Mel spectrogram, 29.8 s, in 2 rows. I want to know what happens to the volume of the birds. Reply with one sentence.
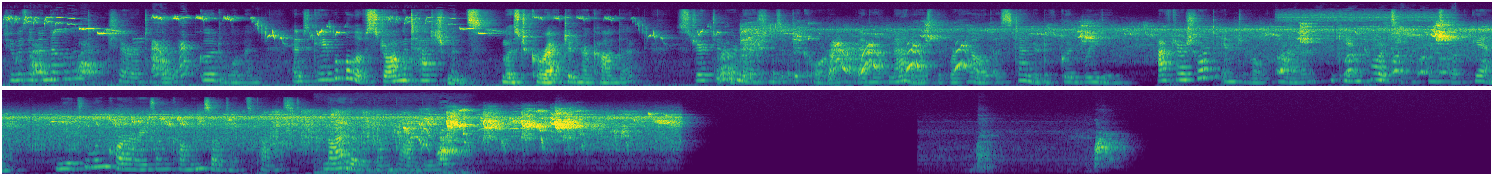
The volume of the birds goes down, then up.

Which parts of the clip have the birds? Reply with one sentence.
The birds can be heard from 0.0 to 21.7 s.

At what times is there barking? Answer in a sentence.
You can hear the barking from 0.1 to 1.9 s, from 7.1 to 9.8 s, from 12.7 to 14.6 s, from 18.0 to 19.6 s and from 24.1 to 26.1 s.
